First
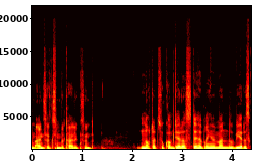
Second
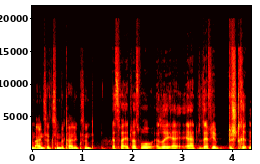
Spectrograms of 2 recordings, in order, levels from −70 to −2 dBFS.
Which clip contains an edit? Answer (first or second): second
